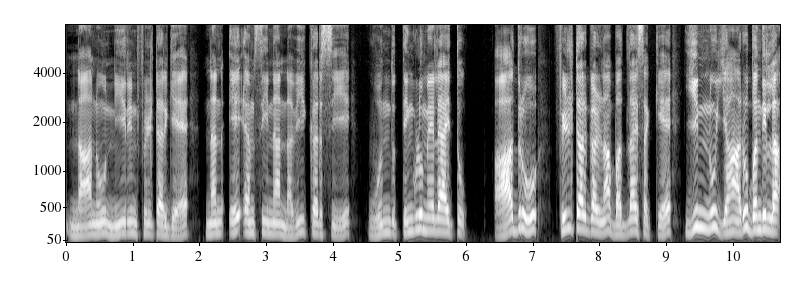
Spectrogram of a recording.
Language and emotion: Kannada, angry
